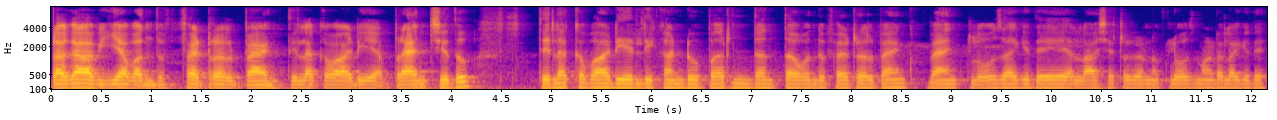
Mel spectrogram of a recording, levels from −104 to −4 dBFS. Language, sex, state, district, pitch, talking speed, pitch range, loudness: Kannada, male, Karnataka, Belgaum, 110 Hz, 160 wpm, 105-110 Hz, -22 LUFS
